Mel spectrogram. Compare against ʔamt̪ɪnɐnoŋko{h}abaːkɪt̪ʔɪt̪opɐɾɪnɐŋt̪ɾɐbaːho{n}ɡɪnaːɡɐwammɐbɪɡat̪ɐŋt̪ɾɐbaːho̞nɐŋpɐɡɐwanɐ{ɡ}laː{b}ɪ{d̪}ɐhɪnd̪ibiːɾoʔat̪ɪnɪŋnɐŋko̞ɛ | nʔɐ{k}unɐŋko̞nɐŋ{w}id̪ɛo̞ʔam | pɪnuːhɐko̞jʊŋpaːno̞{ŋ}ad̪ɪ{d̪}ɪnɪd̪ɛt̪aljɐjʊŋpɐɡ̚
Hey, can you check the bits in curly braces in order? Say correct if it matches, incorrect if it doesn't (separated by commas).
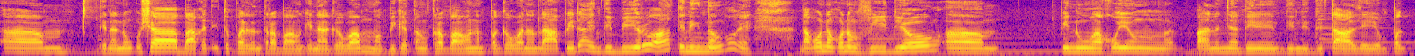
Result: incorrect, incorrect, incorrect, incorrect, correct, correct, incorrect, incorrect, correct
